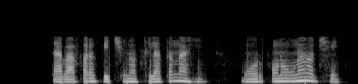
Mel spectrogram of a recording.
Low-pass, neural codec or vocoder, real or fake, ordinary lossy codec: 3.6 kHz; none; real; Opus, 32 kbps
